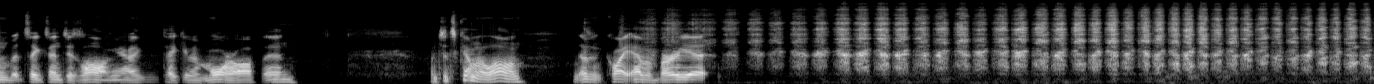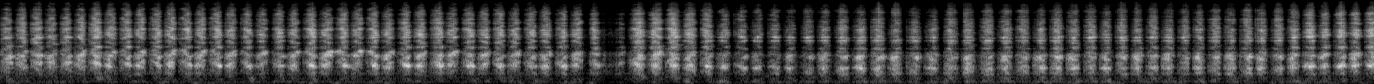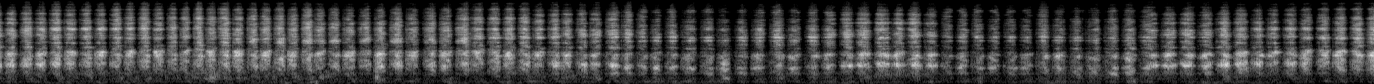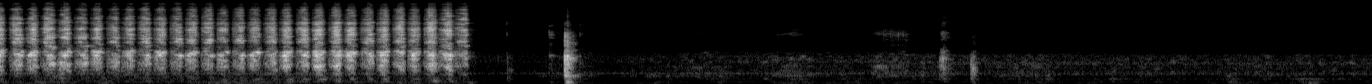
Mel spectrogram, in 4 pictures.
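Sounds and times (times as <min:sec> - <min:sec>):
sharpening stone scraping blade: 0:06.4 - 0:46.0.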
